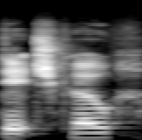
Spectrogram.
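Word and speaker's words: Dychko: Jermaine really looked like how he looked in his last fight against Ivan Ditchko. I have now found out how you pronounce his name. It's Ditchkco. He was quite slow again.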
